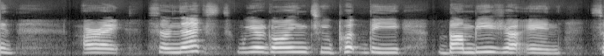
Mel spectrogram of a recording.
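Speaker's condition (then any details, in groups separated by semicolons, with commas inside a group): Cerebral palsy, mild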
